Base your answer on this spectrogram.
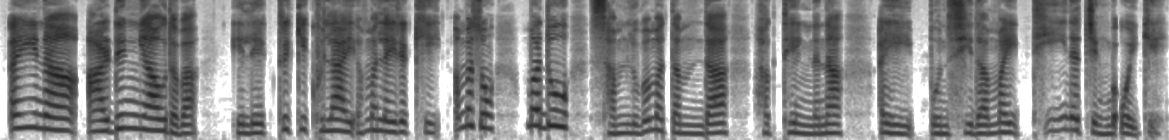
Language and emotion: Manipuri, fearful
